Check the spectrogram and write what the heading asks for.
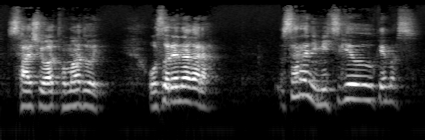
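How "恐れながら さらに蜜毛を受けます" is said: usual speaking voice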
